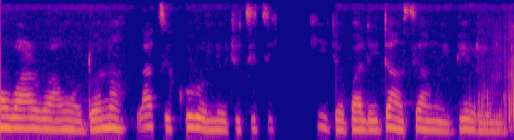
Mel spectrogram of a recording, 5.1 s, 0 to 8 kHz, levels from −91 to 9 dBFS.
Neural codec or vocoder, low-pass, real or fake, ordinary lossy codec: none; 7.2 kHz; real; Opus, 64 kbps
